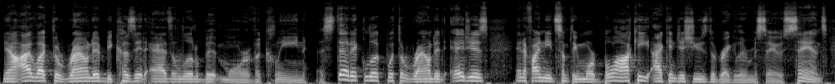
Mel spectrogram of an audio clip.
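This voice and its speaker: Young man, smooth clear tone, dry close sound, relaxed, lots of uhs. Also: mid-range voice, no room sound. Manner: relaxed, thinking aloud with frequent uhs. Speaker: design video creator. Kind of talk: casual screen-recorded tutorial talk.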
